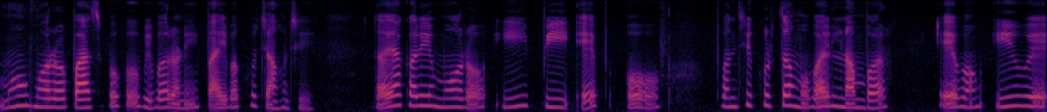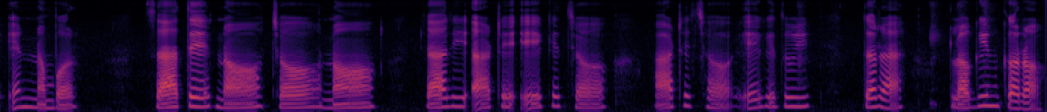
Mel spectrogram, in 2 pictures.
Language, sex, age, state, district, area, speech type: Odia, female, 45-60, Odisha, Cuttack, urban, read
